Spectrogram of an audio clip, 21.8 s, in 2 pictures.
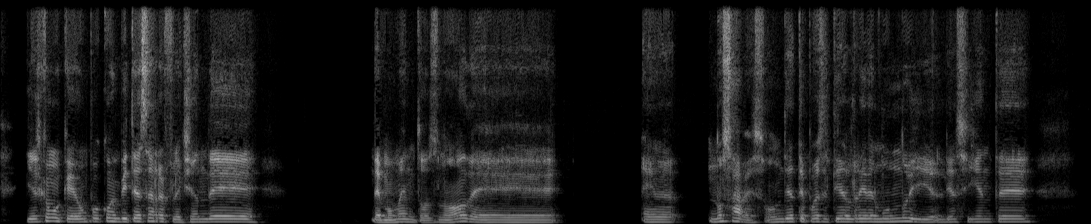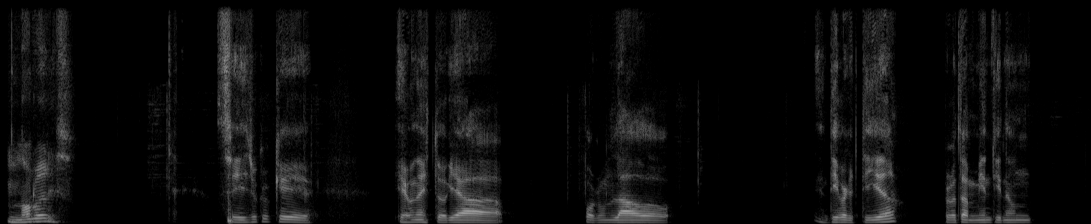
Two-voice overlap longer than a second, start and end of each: none

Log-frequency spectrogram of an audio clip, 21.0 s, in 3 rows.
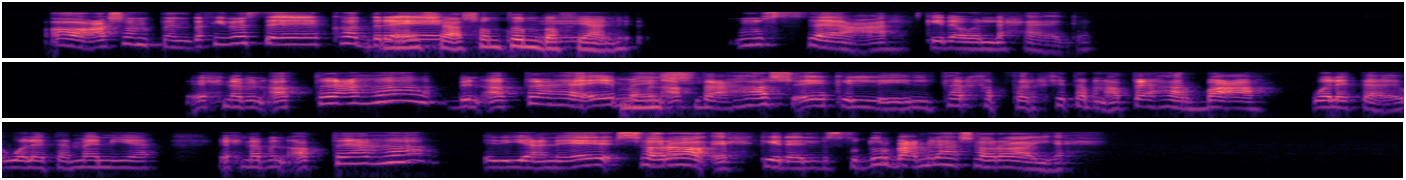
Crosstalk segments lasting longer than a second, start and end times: none

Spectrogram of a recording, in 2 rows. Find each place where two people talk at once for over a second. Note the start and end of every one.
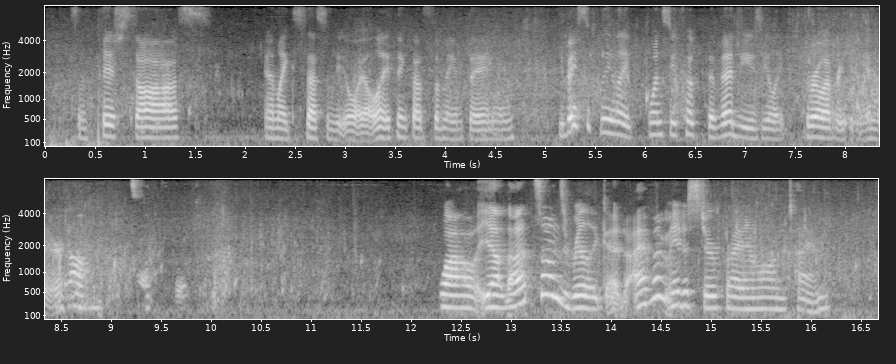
none

